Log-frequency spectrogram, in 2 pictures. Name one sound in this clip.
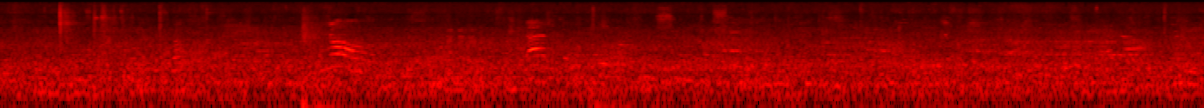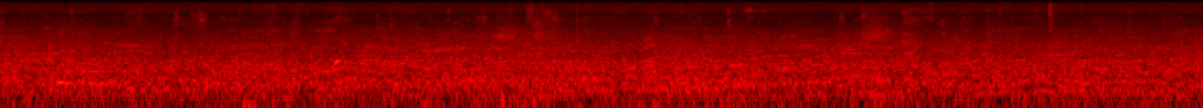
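A large crowd murmurs steadily in an echoing street.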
